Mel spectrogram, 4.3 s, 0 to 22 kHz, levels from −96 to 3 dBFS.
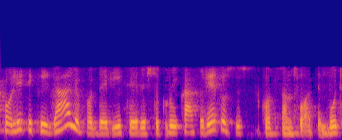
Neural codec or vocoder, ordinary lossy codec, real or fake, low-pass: codec, 24 kHz, 1.2 kbps, DualCodec; AAC, 24 kbps; fake; 3.6 kHz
